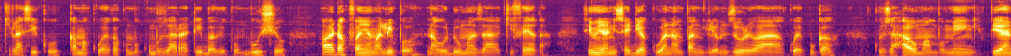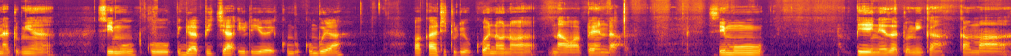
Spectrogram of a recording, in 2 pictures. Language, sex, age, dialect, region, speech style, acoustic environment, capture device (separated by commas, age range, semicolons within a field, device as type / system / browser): Swahili, male, 25-34, Kenya - Nairobi Sheng-influenced, Kenya, excited, silence, mobile / Linux / Chrome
